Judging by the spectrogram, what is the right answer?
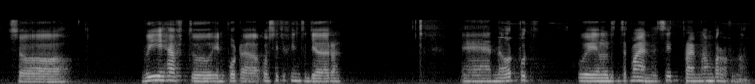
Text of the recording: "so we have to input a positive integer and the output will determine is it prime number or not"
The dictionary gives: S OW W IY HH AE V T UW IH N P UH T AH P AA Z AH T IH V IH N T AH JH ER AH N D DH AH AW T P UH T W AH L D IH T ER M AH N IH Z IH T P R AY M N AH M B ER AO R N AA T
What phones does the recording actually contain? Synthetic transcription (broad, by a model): S OW W IY HH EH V T UW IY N P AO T AH P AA S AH T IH F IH N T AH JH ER AH N D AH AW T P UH T W AH L D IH T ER M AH N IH S IH T P R AY M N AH M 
